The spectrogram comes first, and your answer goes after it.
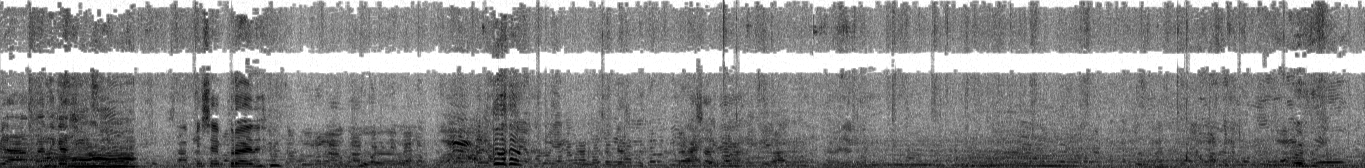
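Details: Agitated cattle running loose: a loud low moo in the first second gives way to a jumble of overlapping wavering calls, with chatter and music in the background.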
